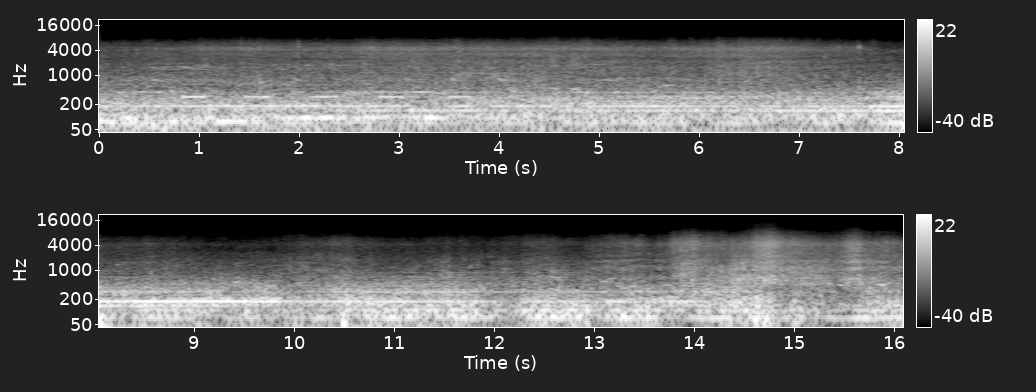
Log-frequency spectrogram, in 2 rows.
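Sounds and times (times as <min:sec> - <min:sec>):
boat engine droning: 0:00.0 - 0:16.0
water rushing around hull: 0:00.0 - 0:16.0
wind buffeting microphone: 0:05.0 - 0:16.0.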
